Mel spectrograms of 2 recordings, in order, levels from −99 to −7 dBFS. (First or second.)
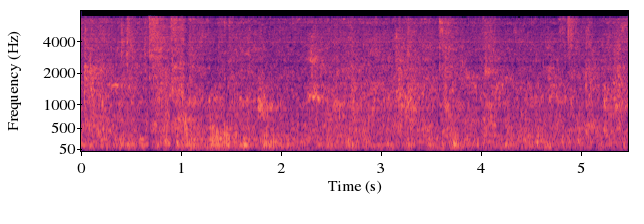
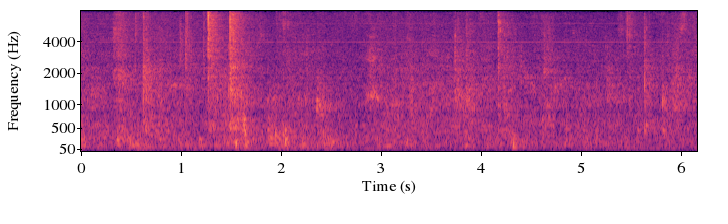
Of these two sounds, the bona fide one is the second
